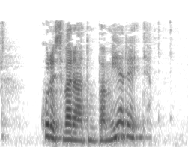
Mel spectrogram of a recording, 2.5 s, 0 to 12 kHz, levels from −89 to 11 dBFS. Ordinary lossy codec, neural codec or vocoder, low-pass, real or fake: MP3, 48 kbps; none; 7.2 kHz; real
